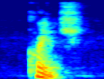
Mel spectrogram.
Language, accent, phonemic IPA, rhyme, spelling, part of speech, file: English, Southern England, /kwɛnt͡ʃ/, -ɛntʃ, quench, verb / noun, LL-Q1860 (eng)-quench.wav
- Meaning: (verb) 1. To satisfy, especially a literal or figurative thirst 2. To extinguish or put out (as a fire or light)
